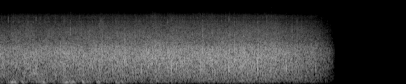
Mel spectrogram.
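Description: Indoor audience applauding, steady clapping that fades slightly and then cuts off abruptly a little over three seconds in.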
